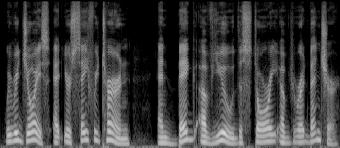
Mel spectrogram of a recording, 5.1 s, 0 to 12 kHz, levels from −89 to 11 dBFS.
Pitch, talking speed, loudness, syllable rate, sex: 145 Hz, 175 wpm, -18 LUFS, 5.1 syllables/s, male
